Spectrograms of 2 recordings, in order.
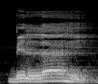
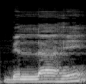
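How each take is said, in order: No difference in how they are said.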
